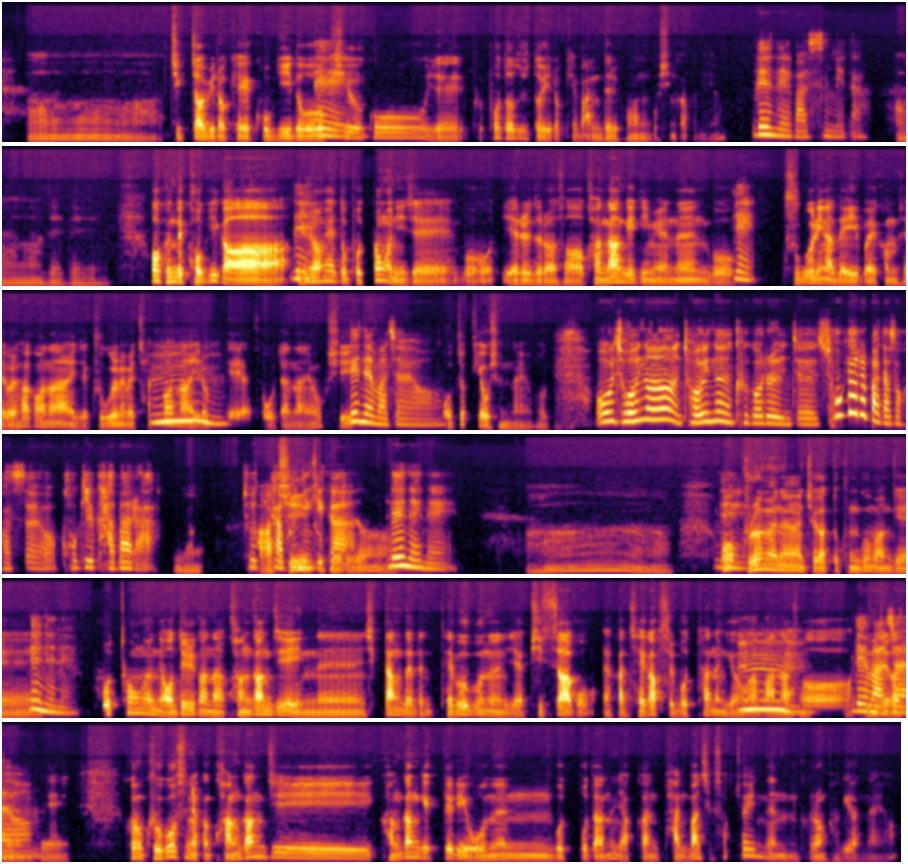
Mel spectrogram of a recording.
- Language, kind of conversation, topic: Korean, podcast, 가장 기억에 남는 여행지는 어디였나요?
- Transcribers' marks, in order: other background noise; distorted speech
